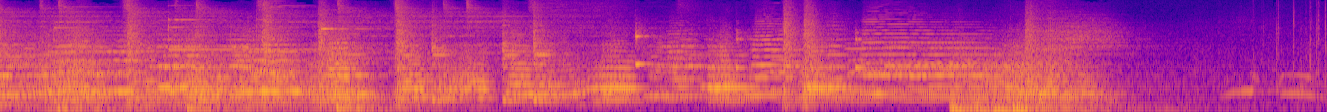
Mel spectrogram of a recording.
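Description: A brass band plays loudly outdoors and ends on a held final chord.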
